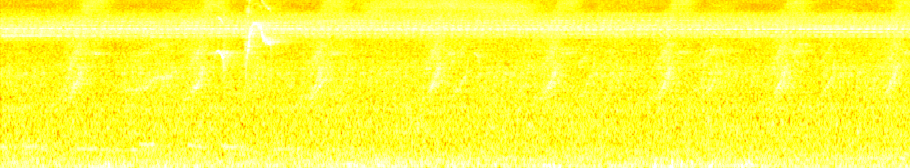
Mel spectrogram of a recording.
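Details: Summer cicada chorus by a small Japanese stream: an unbroken piercing buzz sits high over the hiss of flowing water, with louder pulses recurring roughly every second and a few soft chirps and sliding notes mixed in.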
